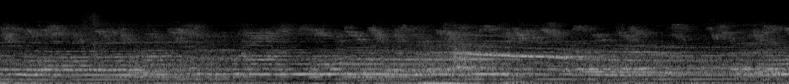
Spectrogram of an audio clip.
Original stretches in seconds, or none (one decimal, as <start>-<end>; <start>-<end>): 0.0-2.4; 3.4-7.9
